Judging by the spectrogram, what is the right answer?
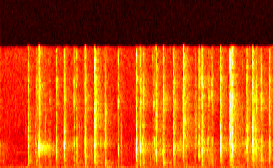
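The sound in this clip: Rapid, irregular keystrokes on a computer keyboard as someone types an internal report about a start-up festival, a steady run of crisp clicks with no talk.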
